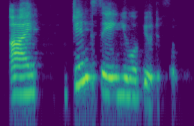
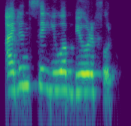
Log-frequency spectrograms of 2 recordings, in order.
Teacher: I am going to stress didn't and in the second sentence I am going to stress beautiful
